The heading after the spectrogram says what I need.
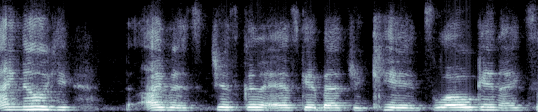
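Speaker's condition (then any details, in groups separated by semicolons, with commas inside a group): Cerebral palsy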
